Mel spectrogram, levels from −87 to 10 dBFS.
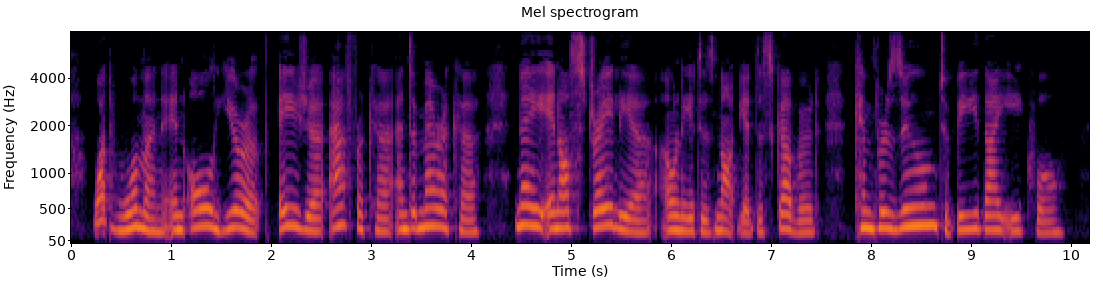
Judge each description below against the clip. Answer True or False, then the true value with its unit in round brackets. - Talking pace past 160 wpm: False (140 wpm)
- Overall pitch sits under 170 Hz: False (210 Hz)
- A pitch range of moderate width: True (4.1 semitones)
